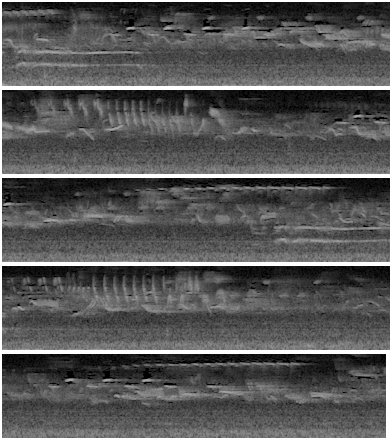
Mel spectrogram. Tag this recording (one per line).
gezwitscher
bird
twitter
gel
twittering
vogel
natur
birdsong
Vogelgesang
nature
forest
field-recording
morning
v
birds
Morgen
